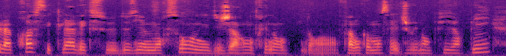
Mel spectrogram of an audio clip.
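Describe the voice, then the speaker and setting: A woman's voice, dark and mellow in tone, moves at a fairly quick pace. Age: young. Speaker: singer. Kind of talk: interview. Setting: recording studio. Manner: hesitant, many filler sounds.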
